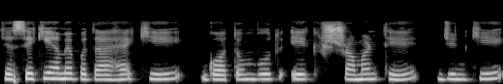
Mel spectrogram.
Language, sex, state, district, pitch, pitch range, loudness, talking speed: Hindi, female, Uttarakhand, Uttarkashi, 240 Hz, 235-255 Hz, -16 LUFS, 155 wpm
